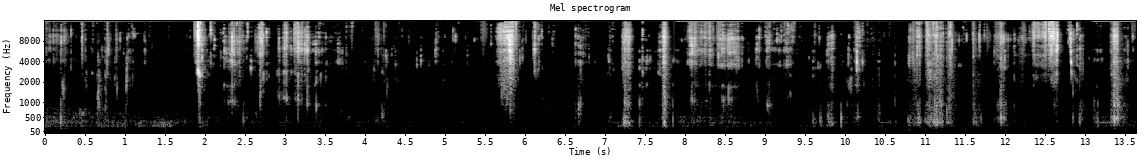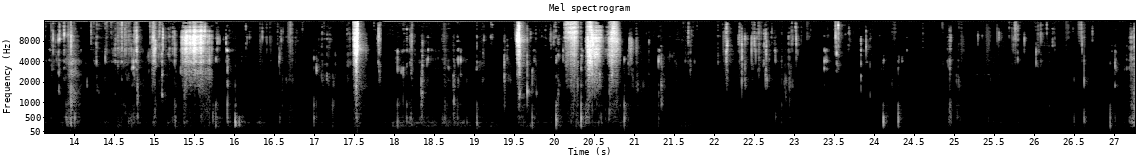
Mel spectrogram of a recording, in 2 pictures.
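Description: A person biting and chewing fried bone-in chicken wings, with irregular crisp crunches throughout and gnawing on the wing bone near the end.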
